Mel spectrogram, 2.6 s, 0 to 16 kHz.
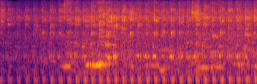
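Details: Motorcycle cold start, engine oil temperature 36 per OBD scanner: steady, even single-cylinder putter at raised fast idle around 1500–1600 rpm, no knocks or misses; normal, rpm expected to drop as it warms.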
